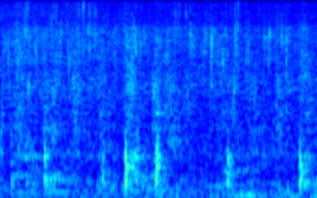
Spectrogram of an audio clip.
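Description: Dried red chillies fry in hot oil while a spoon stirs them, giving a steady close sizzle broken by several sharp scraping knocks against the pan, with no voices.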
